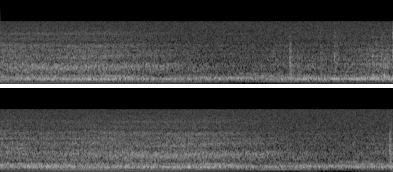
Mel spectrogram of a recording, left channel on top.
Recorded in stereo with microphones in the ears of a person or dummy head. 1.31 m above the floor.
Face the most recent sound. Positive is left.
No sound to turn to.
